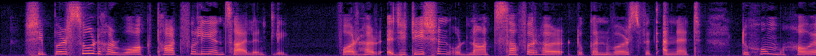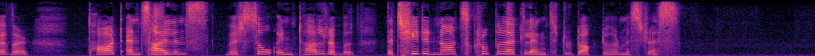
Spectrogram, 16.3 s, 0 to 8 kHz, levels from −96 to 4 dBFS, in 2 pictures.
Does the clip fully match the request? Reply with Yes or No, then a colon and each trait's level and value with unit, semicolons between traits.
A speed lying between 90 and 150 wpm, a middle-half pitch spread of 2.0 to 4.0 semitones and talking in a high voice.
No: average, 145 wpm; average, 5.1 semitones; high, 245 Hz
